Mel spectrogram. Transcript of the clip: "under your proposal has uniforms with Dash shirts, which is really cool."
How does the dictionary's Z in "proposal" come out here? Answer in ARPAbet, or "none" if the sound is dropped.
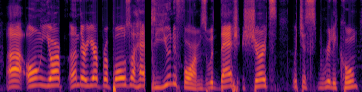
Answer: Z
